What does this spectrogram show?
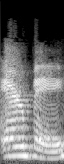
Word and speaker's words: Erbe: about um she's the CEO of is it Irby wealth I have to make sure yeah air Bay well everybody well thank you for the for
